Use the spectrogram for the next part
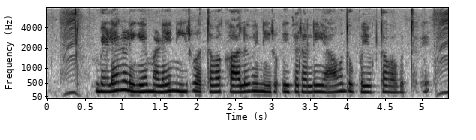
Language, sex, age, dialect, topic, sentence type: Kannada, female, 31-35, Mysore Kannada, agriculture, question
